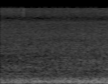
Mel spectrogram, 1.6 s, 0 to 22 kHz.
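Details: 2015 Nissan Rogue after blower motor replacement (original blower dead, 15A fuse good), ignition on: steady even low whoosh of air with no ticking, scraping or wobble; new cabin blower runs smooth and healthy.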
